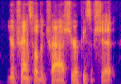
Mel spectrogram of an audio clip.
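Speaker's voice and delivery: normal talking voice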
